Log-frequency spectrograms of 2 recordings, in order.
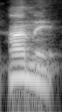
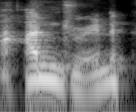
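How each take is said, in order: First: It is said as 'hunnet', without the d sound. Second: It is said as 'hundred', with the full d sound. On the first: The speaker calls it right. "H U N N I T, hunnet" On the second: The speaker calls it wrong. "not hundred"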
